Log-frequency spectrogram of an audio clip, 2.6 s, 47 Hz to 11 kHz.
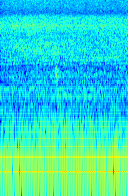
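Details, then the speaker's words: Renault in cold weather, not started in a while with only periodic battery charging, warmed up after a cold start and settled to a moderate, steady idle of about 1100 rpm with even pulses and no stumbles or ticks; idling healthy. "See, we this has settled down to quite a moderate, about 1100 RPM idle, which you probably can't see."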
